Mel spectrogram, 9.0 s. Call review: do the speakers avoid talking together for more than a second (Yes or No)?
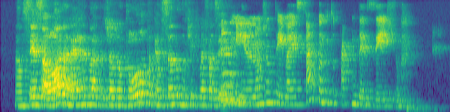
Yes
